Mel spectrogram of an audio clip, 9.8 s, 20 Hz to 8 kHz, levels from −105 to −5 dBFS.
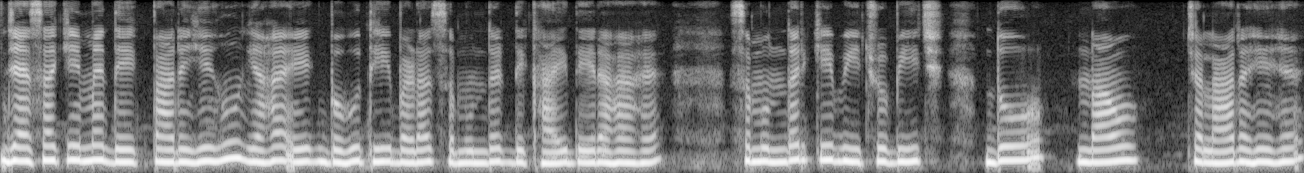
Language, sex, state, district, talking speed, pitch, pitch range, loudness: Hindi, female, Uttar Pradesh, Jyotiba Phule Nagar, 160 wpm, 220 Hz, 210-235 Hz, -14 LUFS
